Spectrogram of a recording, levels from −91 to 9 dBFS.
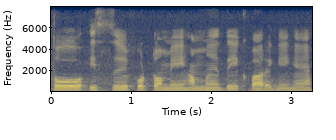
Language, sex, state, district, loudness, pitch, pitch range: Hindi, female, Haryana, Jhajjar, -16 LUFS, 175 Hz, 165-185 Hz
